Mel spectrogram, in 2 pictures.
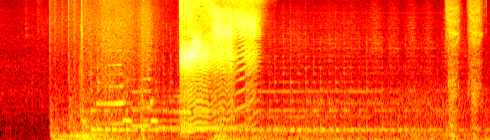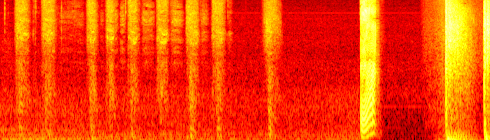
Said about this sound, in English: I'm going to teach you a fart called the Sneaky Squeaker. It will become your greatest ally. Don't believe me? Try and block my attack.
